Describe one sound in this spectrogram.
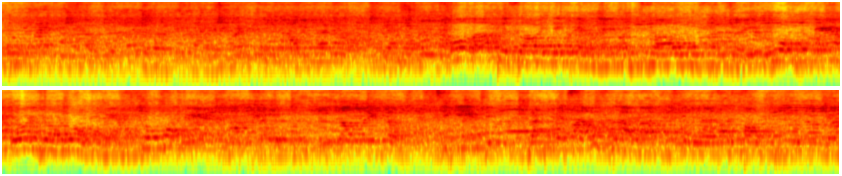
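A man talks with animation through a microphone over a loudspeaker in an echoing room.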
